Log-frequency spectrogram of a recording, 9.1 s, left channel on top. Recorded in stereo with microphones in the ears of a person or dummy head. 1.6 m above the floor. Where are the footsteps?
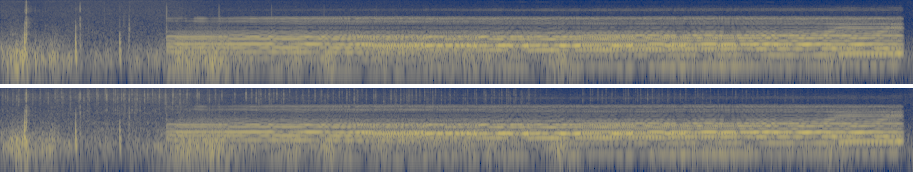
10° left (ahead or behind).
